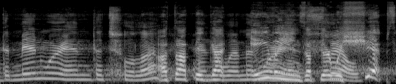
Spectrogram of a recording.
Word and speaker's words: Thule: negative usurped that line men were in the Tula society and yes that's how you say it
